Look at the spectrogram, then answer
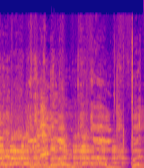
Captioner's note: laughing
